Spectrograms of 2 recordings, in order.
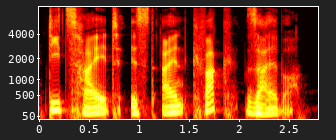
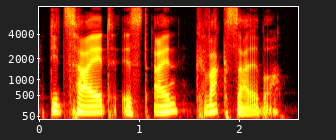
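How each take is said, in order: The two takes are said the same way.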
